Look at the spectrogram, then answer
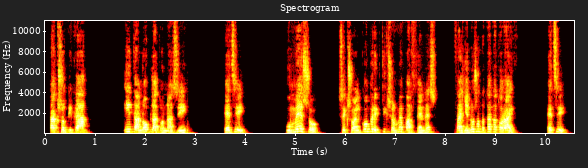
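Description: A man co-hosting a casual film review, talking with mock-serious, deadpan sarcasm. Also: sits high, long pauses. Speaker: podcast co-host reviewing a film. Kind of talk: ironic casual film chat.

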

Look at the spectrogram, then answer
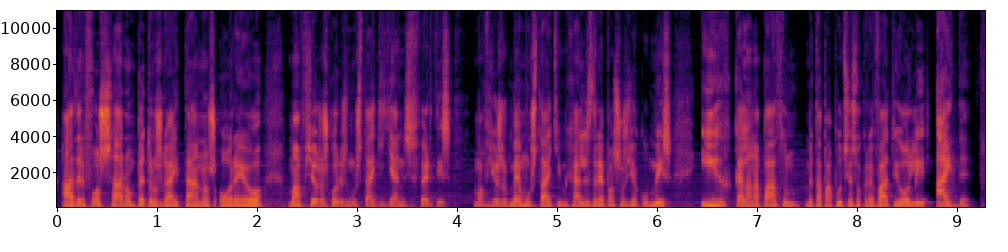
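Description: A man's voice: fairly high pitch, lively intonation, a bit bright, soft background music. A man hosting a podcast, reading listener messages aloud in a playful, jokey way and rattling through lists of names. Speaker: podcast host.

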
